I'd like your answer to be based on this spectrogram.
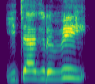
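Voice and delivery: mock tough dog voice. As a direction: push the challenge up and out. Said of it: "Shook said".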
